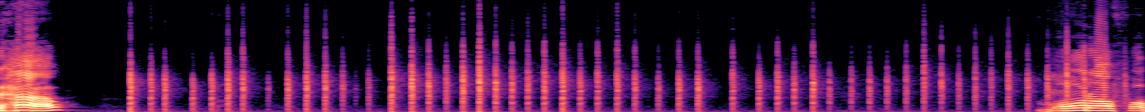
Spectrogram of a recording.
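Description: Chalk taps rapidly on a blackboard.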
